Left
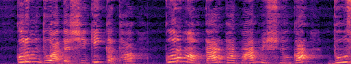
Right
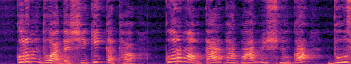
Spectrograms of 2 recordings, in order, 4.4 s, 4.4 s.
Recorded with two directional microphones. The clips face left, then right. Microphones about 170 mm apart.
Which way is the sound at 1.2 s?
55° right (ahead or behind).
